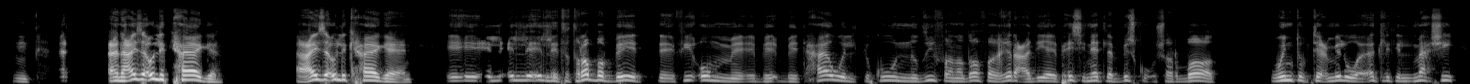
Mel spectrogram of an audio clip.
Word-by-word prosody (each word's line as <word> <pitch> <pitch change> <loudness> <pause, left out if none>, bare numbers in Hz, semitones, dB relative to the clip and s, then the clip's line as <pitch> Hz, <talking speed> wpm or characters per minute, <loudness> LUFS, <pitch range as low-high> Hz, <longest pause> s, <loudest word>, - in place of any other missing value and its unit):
إمم. 130 -3 -12 0.8
أ 160 - +8
أنا 175 -1 +7
عايز 235 +4 +7
أقول 235 0 +8
لِك 225 - +4
حاجة، 175 - +6 0.7
عايز 215 +1 +6
أقول 220 - +4
لك 210 - 0
حاجة 180 -7 +5
يعني، 110 -2 -4 0.4
آآ، - - -7
آآ - - -3 0.3
ال 180 +3 -9
ال 195 0 -2
اللي 180 -4 -3
تتربّى 200 - +1
في 170 - -10
بيت 180 +3 -1 0.3
فيه 195 +1 -9 0.2
أم 165 -6 -8
ب 140 -1 -9
ب 140 -1 -11
بتحاول 175 +4 -4
تكون 160 +6 -9
نظيفة 160 +1 -9
نضافة 170 +4 -6
غير 180 +7 -4
عادية 150 +3 -4
بحيث 175 +5 -6
إن 160 - -10
هي 180 - -2
تلبّسكم 155 +3 -9
إشاربات 135 +3 -5 0.5
وأنتم 185 +3 -1
بتعملوا 170 0 -4
أكلة 170 -1 -10
المحشي، 180 +5 -7
170 Hz, 160 wpm, -21 LUFS, 140-190 Hz, 0.8 s, أ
